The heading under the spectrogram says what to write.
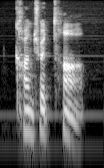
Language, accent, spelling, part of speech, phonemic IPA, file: English, US, contretemps, noun, /ˈkɑːn.tɹə.tɑ̃/, En-us-contretemps.ogg
- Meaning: 1. An unforeseen, inopportune, or embarrassing event 2. An ill-timed pass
